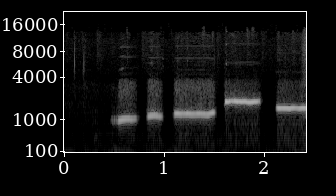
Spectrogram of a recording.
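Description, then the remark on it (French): A person whistles a short, bright melody of five clear sustained notes stepping upward in pitch, the theme tune from the Disney children's show La maison des poupées, fairly loud, with brief gaps between phrases and no talking. “beaucoup, beaucoup, beaucoup de joie pour les enfants et beaucoup, beaucoup de, stress pour les parents quand on entend la petite chanson de la, la maison des poupées de Disney.”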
